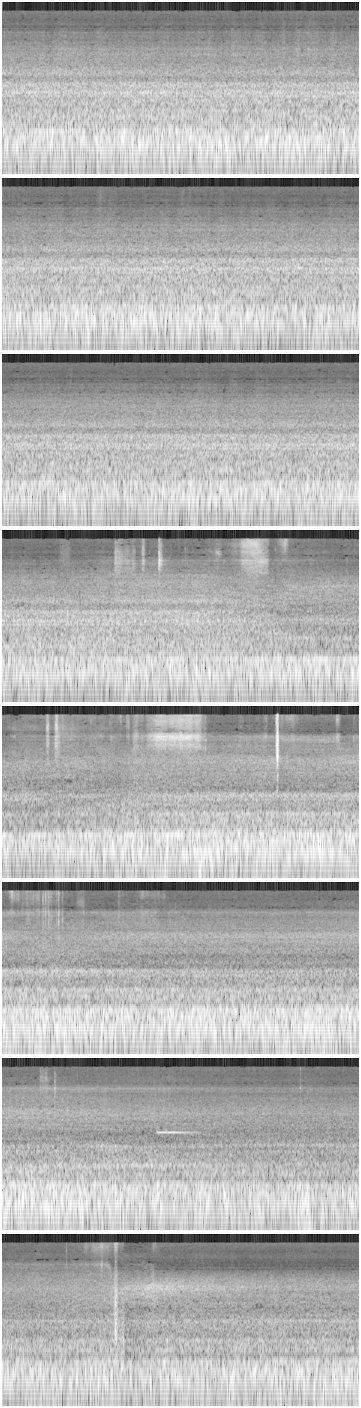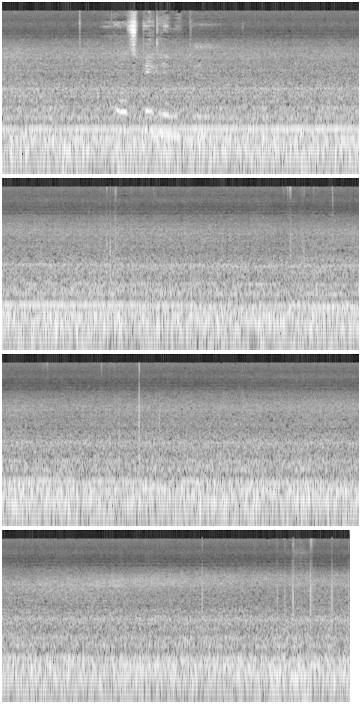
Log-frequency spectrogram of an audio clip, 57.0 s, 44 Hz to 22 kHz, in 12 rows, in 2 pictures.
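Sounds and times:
car cabin road noise: 0.0 - 57.0.

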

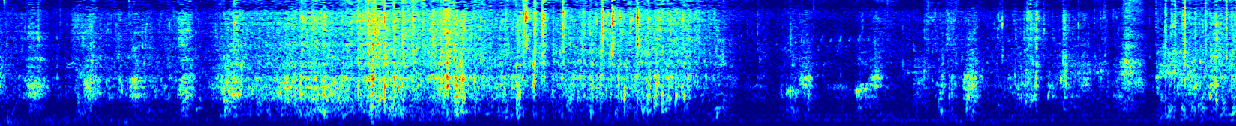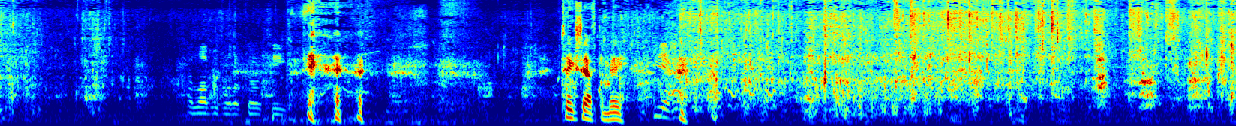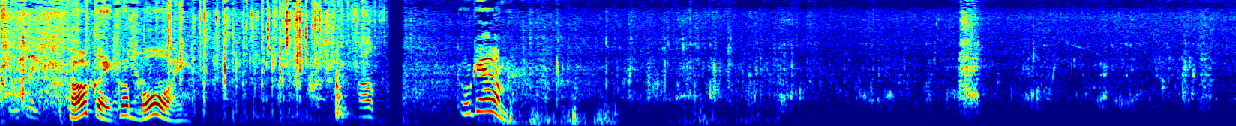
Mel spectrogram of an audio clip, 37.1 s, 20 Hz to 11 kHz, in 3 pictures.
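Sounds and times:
dogs splashing in water: 0.1 - 8.1, 8.7 - 13.9, 17.2 - 29.1.

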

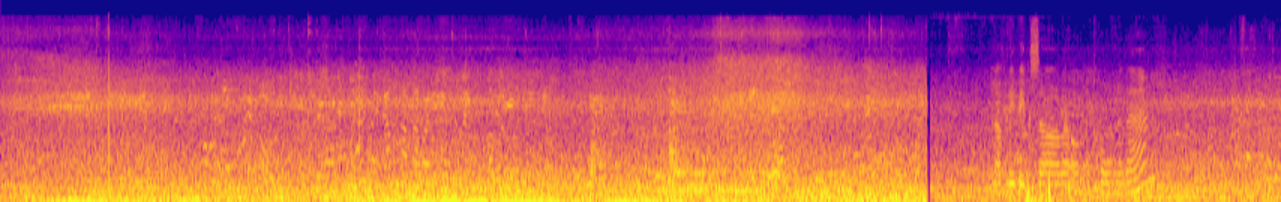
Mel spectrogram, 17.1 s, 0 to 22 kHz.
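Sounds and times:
passers-by talking: 0.0 - 17.0
traffic rumble: 0.0 - 17.0.

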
